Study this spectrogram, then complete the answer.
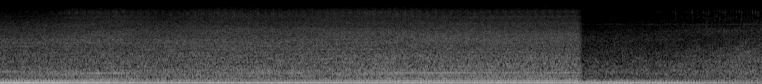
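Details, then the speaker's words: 1998 Nissan R34 Skyline GTR (automatic), after IACV cleaning and new TPS calibrated to 0.51 (spec 0.45–0.55): smooth, even low hum at about 750–800 rpm idle with no hunting or surging; high idle fixed. "all right I got that is sitting at about 800 750 to 800 RPM at the moment so uh I'm stok with that that's awesome"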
